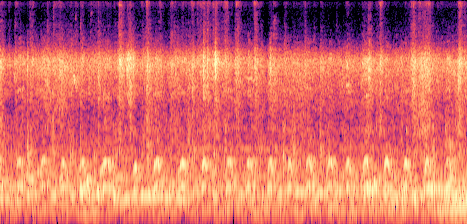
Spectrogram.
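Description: Pigeons coo in a steady, repeating rhythm, the soft throaty calls close and continuous over a faint background hiss, with no talking.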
